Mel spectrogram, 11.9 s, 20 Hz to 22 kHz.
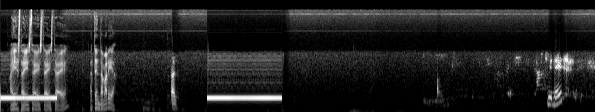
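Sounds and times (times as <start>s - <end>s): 
telephone tone on a live call: 0.0s - 1.2s, 4.1s - 5.7s
speech: 0.2s - 3.7s, 10.9s - 11.5s.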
